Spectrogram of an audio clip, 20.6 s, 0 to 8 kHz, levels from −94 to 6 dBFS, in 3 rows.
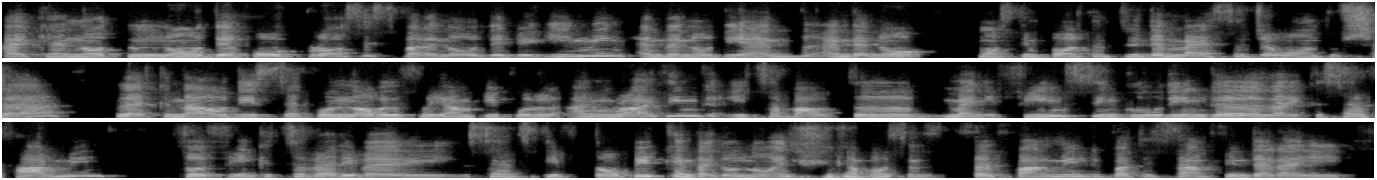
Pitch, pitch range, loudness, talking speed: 220 Hz, 210-230 Hz, -28 LUFS, 190 wpm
